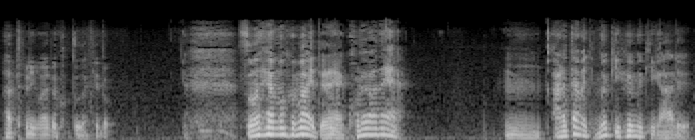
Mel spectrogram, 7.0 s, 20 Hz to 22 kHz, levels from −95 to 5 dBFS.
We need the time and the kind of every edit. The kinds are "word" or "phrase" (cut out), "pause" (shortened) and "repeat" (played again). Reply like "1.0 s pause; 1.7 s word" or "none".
5.9 s word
